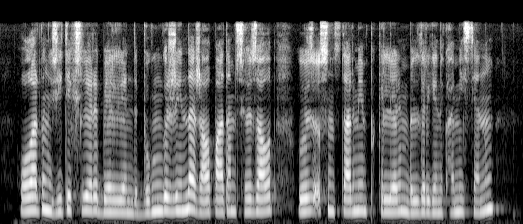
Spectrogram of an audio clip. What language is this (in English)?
Kazakh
